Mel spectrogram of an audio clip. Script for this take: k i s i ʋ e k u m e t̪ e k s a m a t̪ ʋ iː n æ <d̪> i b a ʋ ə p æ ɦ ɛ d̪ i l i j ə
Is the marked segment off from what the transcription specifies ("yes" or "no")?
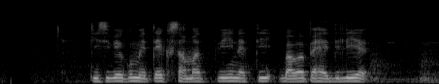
yes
